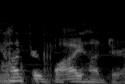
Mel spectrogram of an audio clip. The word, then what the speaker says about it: Hunter x Hunter: peak of hipsterdom and stop pronouncing the X. Hunter? For a long time, it was like a meme that you had to pronounce it that way or you're like a casual. But this is like... It's Hunter by Hunter.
